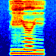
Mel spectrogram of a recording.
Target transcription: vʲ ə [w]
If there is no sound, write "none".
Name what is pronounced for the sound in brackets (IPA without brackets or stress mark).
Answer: j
